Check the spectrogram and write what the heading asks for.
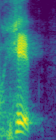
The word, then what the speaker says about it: hit: Después pronunciamos el verbo hit, con la H del inglés y luego la I corta del inglés, hit. No es heat, porque si decimos heat, decimos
